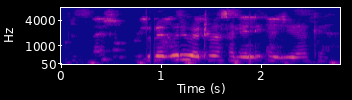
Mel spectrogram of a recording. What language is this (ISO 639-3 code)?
swa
